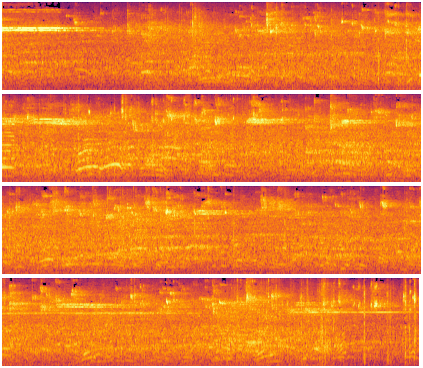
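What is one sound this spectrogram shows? A crowd of players and onlookers chatters and calls out across the hall.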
